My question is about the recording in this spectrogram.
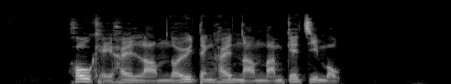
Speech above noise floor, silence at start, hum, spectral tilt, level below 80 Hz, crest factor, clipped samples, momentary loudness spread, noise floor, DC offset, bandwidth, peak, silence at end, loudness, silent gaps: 46 dB; 0.7 s; none; -3 dB/octave; -54 dBFS; 22 dB; under 0.1%; 8 LU; -72 dBFS; under 0.1%; 11.5 kHz; -6 dBFS; 1.1 s; -25 LUFS; none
